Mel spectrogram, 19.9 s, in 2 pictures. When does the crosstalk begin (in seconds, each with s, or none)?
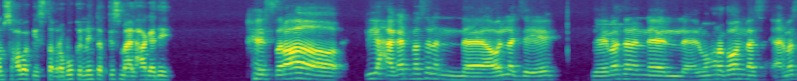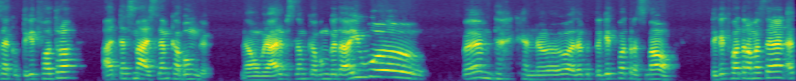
none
